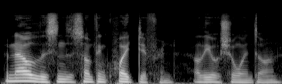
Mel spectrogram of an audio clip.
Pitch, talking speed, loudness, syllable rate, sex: 110 Hz, 215 wpm, -19 LUFS, 7.0 syllables/s, male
